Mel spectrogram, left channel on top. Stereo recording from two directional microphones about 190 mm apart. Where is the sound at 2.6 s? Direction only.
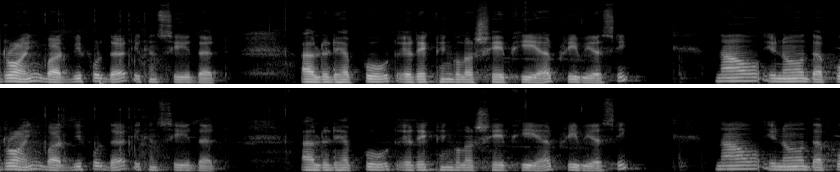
40° left (ahead or behind).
